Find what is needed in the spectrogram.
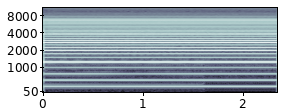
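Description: Tenor saxophone playback holding one long, steady note: written C#5, sounding B below middle C.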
